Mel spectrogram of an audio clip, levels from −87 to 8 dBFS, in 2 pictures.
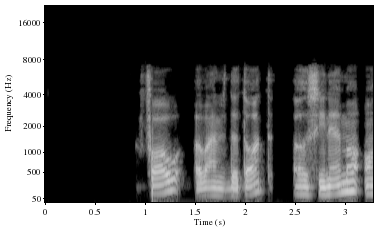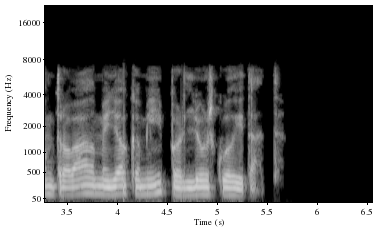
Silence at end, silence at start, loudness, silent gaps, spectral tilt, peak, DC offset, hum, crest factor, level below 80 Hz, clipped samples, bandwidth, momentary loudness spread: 0.9 s; 1 s; -16 LUFS; none; -5 dB/octave; -2 dBFS; under 0.1%; none; 16 dB; -54 dBFS; under 0.1%; 7.6 kHz; 8 LU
